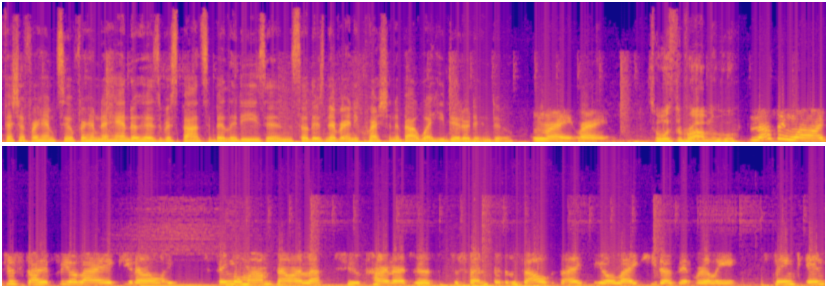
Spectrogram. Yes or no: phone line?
yes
